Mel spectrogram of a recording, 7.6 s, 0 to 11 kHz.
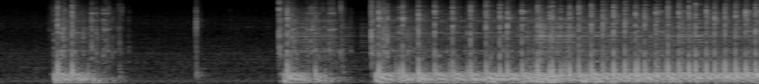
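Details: Echo SRM-2400 two-stroke string trimmer, believed mid-1990s, cold start with choke out and primer pressed about six times: a couple of pulls, catches and settles into a steady crisp buzz; starts easily, runs normally.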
